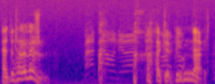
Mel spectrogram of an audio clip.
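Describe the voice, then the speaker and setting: A man's voice: sits high, very animated, normal speed, gravelly, a little mellow, full character voice. An actor playing a mild, befuddled husband in his thirties in a radio drama, hesitant and vague. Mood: bemused. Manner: hesitant, vague, faintly amused.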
